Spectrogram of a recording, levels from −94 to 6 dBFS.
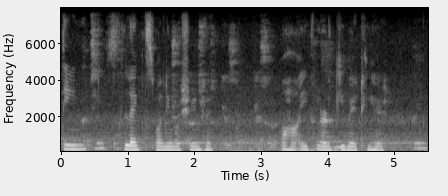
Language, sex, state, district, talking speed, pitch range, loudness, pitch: Hindi, female, Chhattisgarh, Raipur, 110 wpm, 180-220 Hz, -17 LUFS, 190 Hz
